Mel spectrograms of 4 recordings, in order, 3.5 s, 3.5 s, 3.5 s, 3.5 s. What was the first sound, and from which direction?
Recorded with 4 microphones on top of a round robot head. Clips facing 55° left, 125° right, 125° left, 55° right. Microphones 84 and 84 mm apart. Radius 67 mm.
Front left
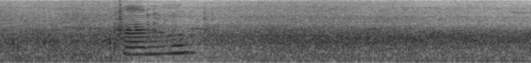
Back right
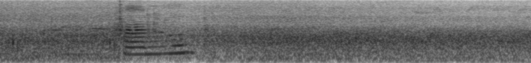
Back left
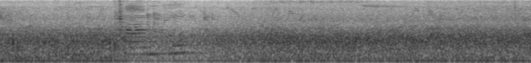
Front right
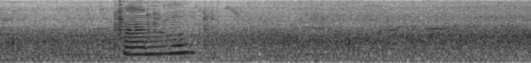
A child speaking, 35° right.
